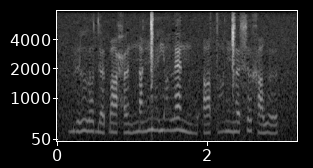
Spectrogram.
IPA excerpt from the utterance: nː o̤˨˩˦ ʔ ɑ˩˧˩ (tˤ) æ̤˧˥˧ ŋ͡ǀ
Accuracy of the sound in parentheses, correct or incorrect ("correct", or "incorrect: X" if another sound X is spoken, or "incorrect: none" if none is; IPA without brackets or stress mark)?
correct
